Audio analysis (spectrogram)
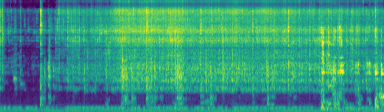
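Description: Onion with ginger and garlic paste hits hot oil with bay leaf and five-spice tempering, a loud, steady crackling sizzle that swells and holds close, with faint clicks of stirring throughout.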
